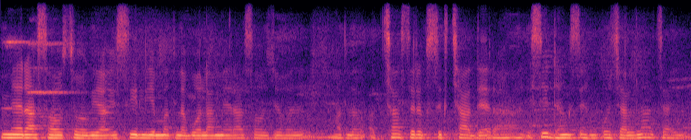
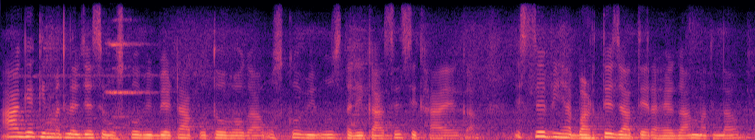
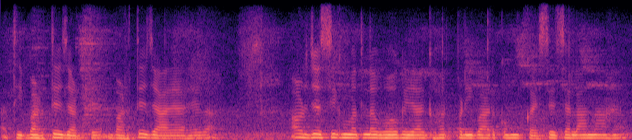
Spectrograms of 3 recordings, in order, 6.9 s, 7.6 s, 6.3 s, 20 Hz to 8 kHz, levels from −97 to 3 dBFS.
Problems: none marked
